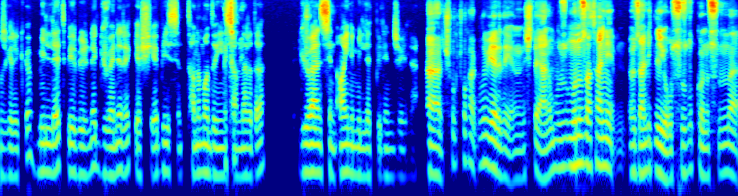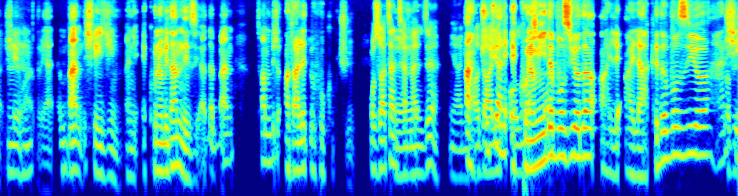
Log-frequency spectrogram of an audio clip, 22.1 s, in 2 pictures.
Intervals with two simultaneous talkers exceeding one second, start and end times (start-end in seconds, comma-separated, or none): 18.0-19.3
